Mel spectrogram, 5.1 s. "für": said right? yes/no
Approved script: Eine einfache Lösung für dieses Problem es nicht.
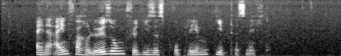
yes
